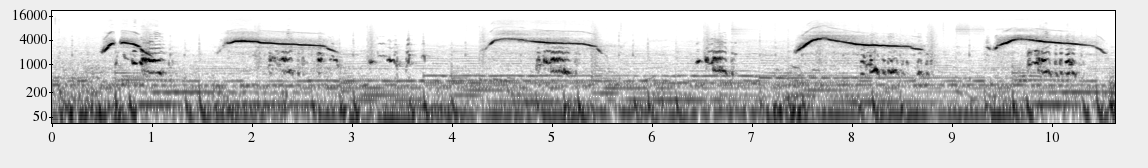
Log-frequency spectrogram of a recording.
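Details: A male domestic turkey on a small farm in spring gobbles six times, each a loud, high, gurgling burst that arches and falls, about every two seconds over a steady low hum.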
